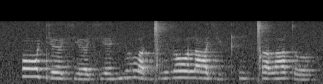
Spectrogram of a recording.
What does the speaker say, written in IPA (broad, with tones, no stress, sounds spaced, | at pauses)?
ɔː˥ dʲ ɜː˨ sʲ ɜː˩ sʲ ɛː˨ nʲ ɔ̤˥ lˠ i˩ ɡ͡ǀ i˦ z ɔː˥ l ɑː˥ sʲ ə˨ kʰ i˦ ǀ ə˦ lˠ ɑ˥ t ʊ˨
